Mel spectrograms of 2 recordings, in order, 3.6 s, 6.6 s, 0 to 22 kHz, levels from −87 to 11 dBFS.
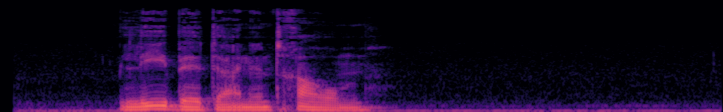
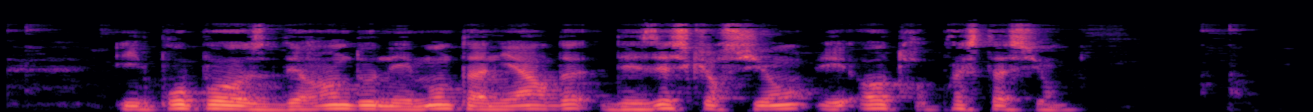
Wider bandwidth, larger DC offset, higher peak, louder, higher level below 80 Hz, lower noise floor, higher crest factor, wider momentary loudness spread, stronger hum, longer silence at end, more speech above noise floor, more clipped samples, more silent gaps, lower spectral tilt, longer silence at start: first, 16 kHz vs 9.6 kHz; neither; second, -10 dBFS vs -2 dBFS; second, -26 LUFS vs -20 LUFS; about the same, -48 dBFS vs -50 dBFS; second, -51 dBFS vs -67 dBFS; about the same, 20 dB vs 18 dB; about the same, 10 LU vs 9 LU; neither; second, 0.05 s vs 1.2 s; second, 26 dB vs 46 dB; neither; neither; first, -7.5 dB/octave vs -4.5 dB/octave; second, 0.2 s vs 0.6 s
